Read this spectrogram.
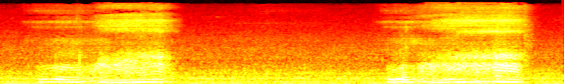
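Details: Sleep snoring recorded with the SnoreLab phone app: two long, loud, rattling snores on breathing in, about five seconds apart, with quiet breathing between.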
